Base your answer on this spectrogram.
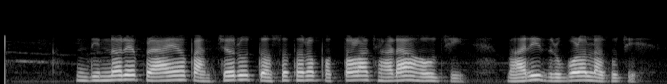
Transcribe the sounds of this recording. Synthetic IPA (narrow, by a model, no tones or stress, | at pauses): d̪inɔɾepɾajɔpãnt͡ʃɔɾud̪ɔsɔt̪ʰɔɾɔpɔt̪ɔɭat͡ʃʰaɽaɦowt͡ʃʰi | bʱaɾid̪ɾubɔɭɔlaɡut͡ʃʰḭ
